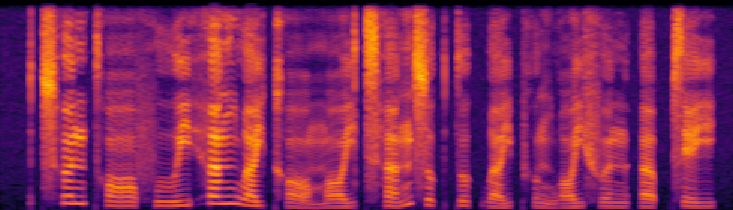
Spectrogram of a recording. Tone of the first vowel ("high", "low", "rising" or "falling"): high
